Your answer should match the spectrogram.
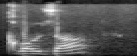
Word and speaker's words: Xhosa: En fait, il faudrait prononcer Kosa, parce qu'on clique la langue. On clique beaucoup. Il y a beaucoup de clics dans ces langues-là, des clics.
